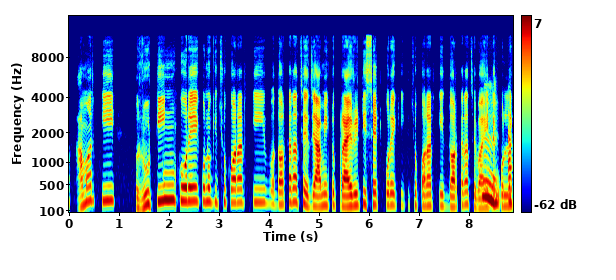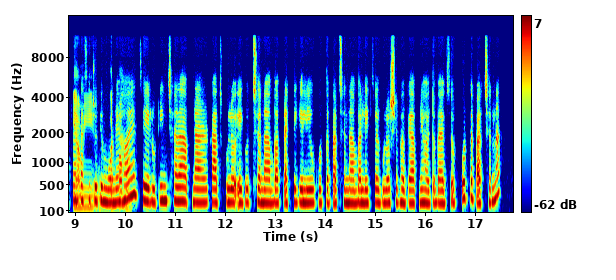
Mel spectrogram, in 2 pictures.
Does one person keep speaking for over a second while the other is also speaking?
Yes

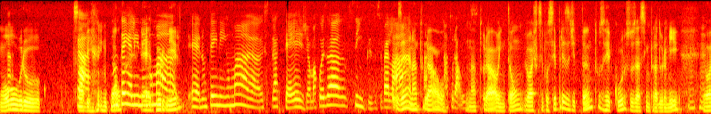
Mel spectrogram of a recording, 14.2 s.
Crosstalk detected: Yes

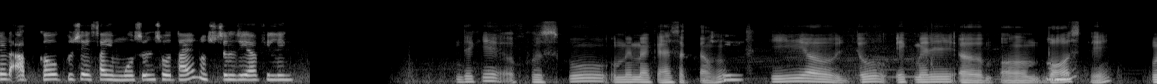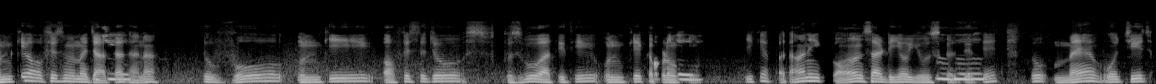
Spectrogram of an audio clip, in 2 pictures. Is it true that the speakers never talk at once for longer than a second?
Yes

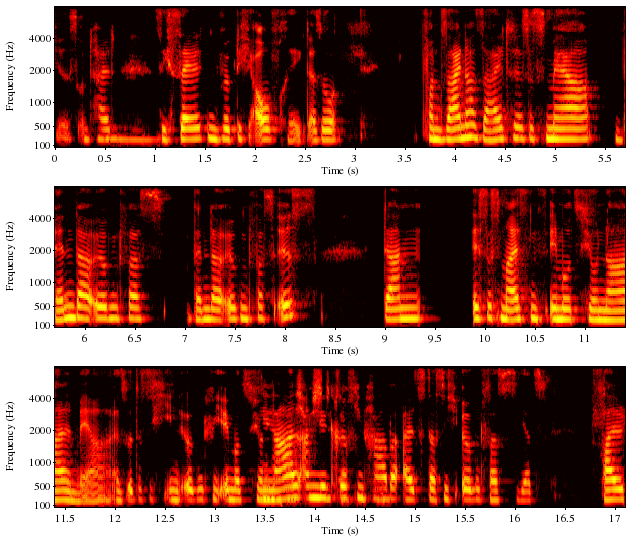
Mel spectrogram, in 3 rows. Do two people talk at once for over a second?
Yes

